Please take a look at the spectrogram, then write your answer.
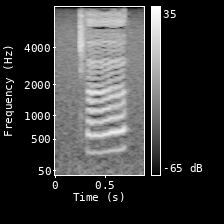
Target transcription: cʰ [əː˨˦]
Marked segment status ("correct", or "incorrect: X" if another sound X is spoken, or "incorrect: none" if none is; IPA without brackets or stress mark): correct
